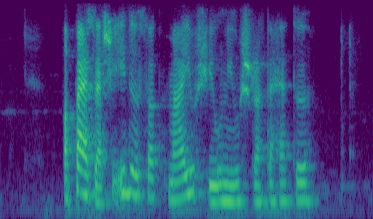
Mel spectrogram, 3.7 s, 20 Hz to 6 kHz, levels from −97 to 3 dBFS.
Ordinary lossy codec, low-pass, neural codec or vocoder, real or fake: Opus, 24 kbps; 5.4 kHz; none; real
